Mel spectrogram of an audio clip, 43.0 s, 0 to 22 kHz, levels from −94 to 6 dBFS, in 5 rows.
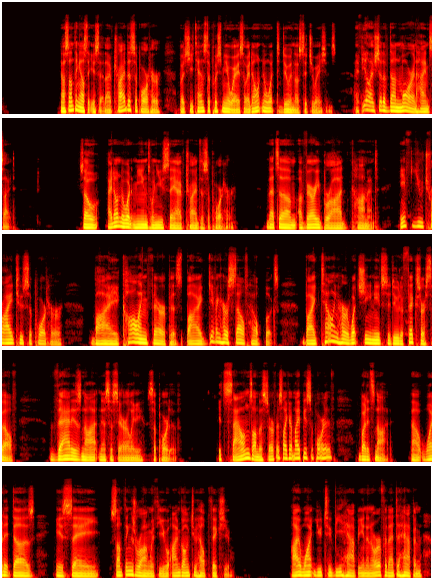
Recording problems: none

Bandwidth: 13.5 kHz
